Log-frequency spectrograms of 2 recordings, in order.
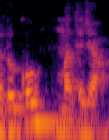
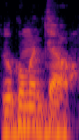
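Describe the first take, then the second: First: "रुको", short pause, then "मत जाओ" as one unit; pause after रुको. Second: "रुको मत" run together, then "जाओ"; pause after मत. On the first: Teacher shows students the comma after रुको, pause after रुको. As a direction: break after रुको, keeping मत joined to जाओ. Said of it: "रुको के बाद कामा लगे". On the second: Teacher shows the misheard meaning to students, रुको मत grouped before जाओ. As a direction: join मत onto रुको, setting जाओ apart. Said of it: "आप एक बार ऐसा समझो रुको मत". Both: Shown as a demonstration.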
